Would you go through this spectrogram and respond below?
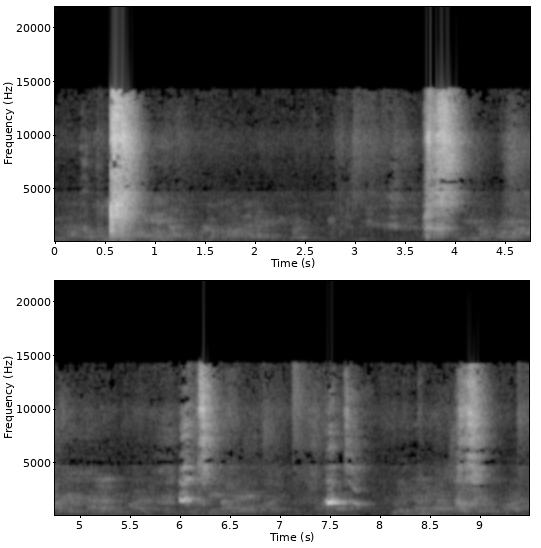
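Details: A child demonstrates types of sneezing: five sharp, noisy sneeze bursts with voicing between them, some likely imitated, with a real sneeze in between.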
